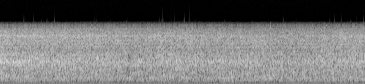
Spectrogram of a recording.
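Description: Steady running noise of a moving passenger train, heard from inside the carriage.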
